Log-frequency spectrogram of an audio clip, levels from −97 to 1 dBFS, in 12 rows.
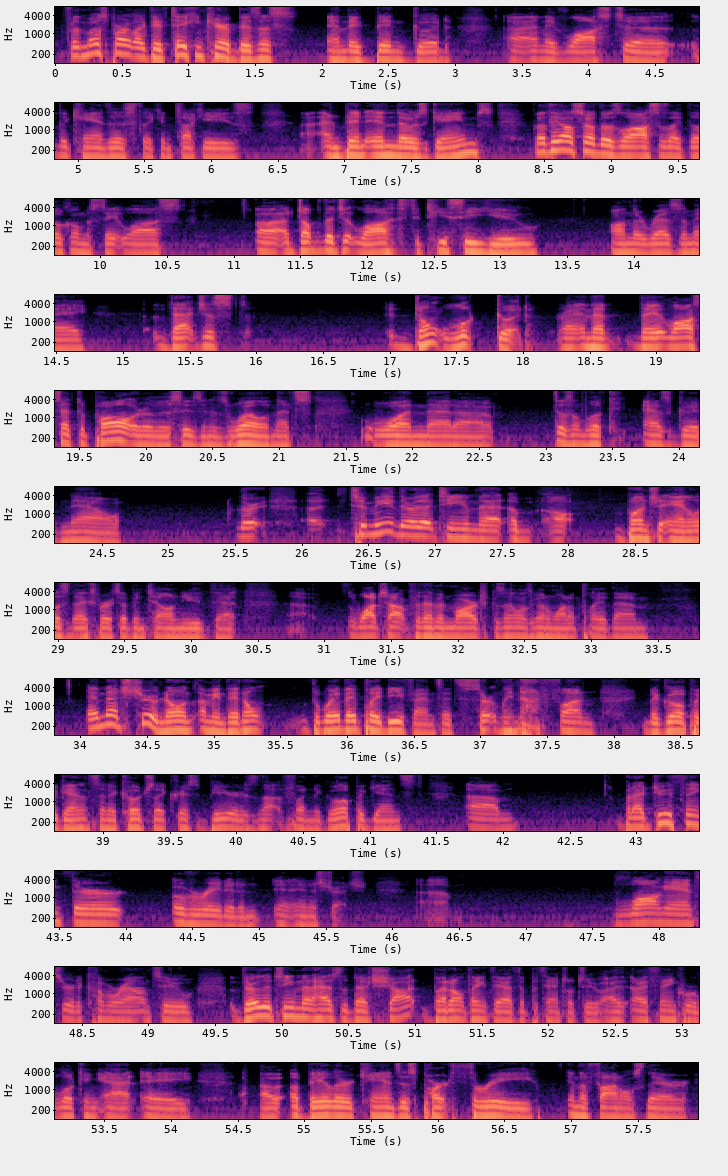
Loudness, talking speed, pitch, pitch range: -29 LUFS, 205 wpm, 130 Hz, 120-140 Hz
